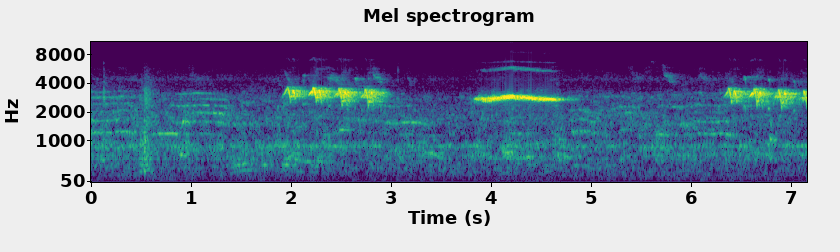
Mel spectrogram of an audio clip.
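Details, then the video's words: Jongkangan singing in the forest at Kintamani, Bali: three short bright whistled phrases, each under a second and spaced about two seconds apart, over a faint background of other distant birds. "Jongkangan Gacor Dari Hutan Kintamani, Bali"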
